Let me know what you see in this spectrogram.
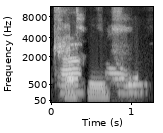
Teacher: So the T is silent in this final stable syllable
